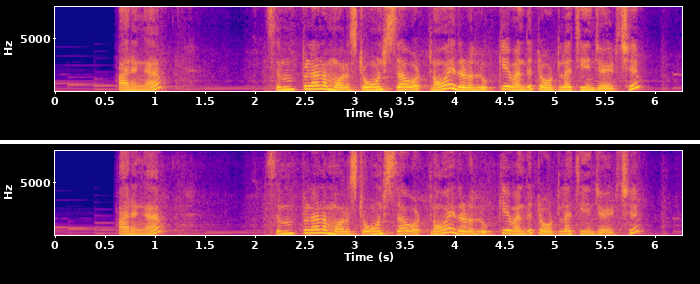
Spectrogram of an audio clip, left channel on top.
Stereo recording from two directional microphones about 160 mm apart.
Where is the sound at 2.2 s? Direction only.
20° left (ahead or behind).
